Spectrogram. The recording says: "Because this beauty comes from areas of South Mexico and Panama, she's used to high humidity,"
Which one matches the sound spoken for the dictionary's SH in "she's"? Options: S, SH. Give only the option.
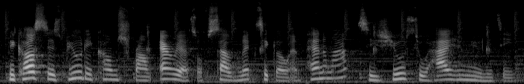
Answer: S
